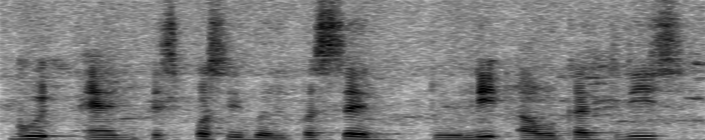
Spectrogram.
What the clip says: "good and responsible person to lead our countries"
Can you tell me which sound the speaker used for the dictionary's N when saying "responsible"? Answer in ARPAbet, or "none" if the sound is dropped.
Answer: none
